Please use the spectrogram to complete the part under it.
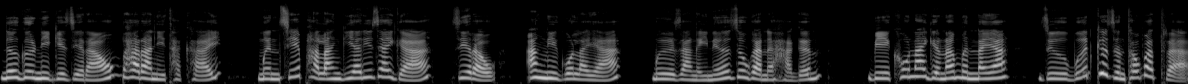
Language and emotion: Bodo, happy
